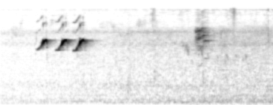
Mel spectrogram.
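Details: Female Double-collared seedeater calling to warm up a male: three short, thin, upslurred high notes in quick succession, then a faint soft chirp, above steady low hiss.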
